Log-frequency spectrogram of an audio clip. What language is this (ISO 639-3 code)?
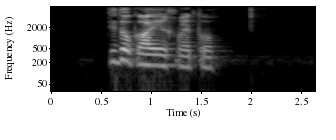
lzz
